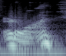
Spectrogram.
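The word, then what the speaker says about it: Erdoğan: I just know his last name is pronounced Erdogan is now facing criminal prosecution.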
